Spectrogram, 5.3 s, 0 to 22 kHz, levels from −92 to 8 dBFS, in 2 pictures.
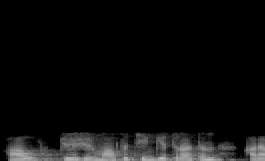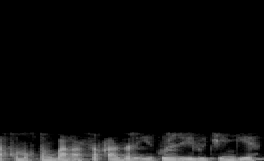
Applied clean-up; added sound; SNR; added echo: none; none; none; none.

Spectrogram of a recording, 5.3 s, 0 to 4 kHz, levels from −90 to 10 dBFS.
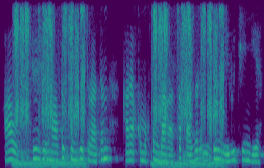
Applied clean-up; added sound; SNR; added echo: none; Writing; 2 dB; none.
